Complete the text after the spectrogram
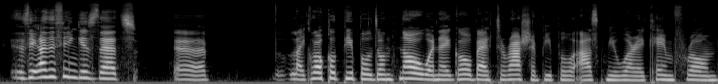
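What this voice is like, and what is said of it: Non-native English accent. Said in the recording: “I would not want to take away your accent ... it has this unique touch to it ... You're making a decision to sing with that accent”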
